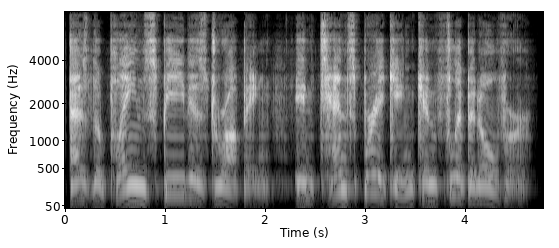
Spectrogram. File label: landing breaks warning, tutorial, english; War Thunder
